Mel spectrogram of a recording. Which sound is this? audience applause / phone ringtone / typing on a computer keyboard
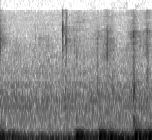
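typing on a computer keyboard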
